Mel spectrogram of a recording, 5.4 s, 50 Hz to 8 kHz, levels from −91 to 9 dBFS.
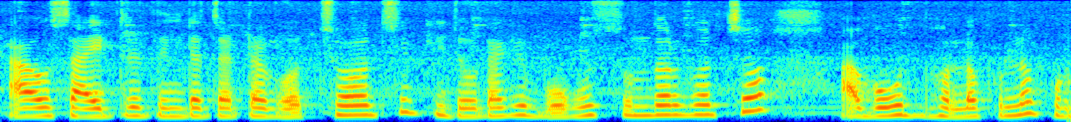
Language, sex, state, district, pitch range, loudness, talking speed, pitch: Odia, female, Odisha, Khordha, 200-230 Hz, -17 LUFS, 200 wpm, 210 Hz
